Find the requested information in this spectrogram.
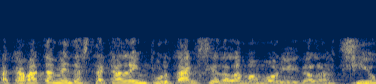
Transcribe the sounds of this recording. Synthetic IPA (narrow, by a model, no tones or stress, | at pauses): əkəβat̪əmeðəst̪əkaləimpuɾt̪ansiəðələməmɔɾiəiðələɾt͡ʃiw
